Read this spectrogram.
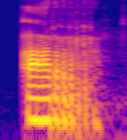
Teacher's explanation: you'll notice it's always rolled like a scottish r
